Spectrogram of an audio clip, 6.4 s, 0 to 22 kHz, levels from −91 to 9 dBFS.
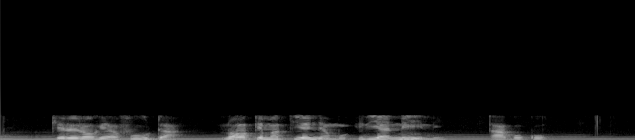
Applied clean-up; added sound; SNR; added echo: none; Brass instrument; 17 dB; none.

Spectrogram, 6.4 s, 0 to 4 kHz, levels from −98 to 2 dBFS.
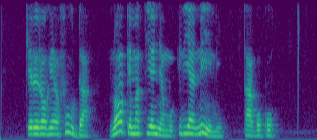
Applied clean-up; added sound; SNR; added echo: none; none; none; none.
